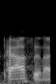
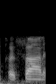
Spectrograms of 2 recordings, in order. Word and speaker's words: Passan: And uh, Passon, is it Passan or Passon? I, I can't pronounce this. – It's Passon. – I hope if you ever have him on and you call him Passan, he'll immediately hang up and never do your show again.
